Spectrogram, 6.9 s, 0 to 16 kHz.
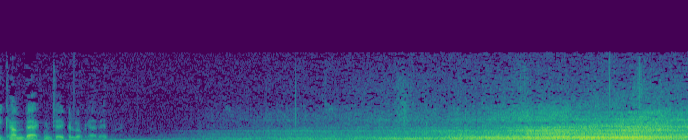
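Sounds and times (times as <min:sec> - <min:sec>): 
speech: 0:00.0 - 0:01.3
car engine humming: 0:01.5 - 0:06.8.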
